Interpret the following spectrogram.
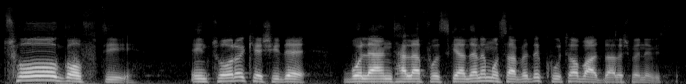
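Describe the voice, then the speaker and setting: A man's voice: mid-range voice, a little mellow, dry recording, dull audio. A man teaching an exam-prep poetry lesson, explaining step by step and drawing out syllables when he scans verse.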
